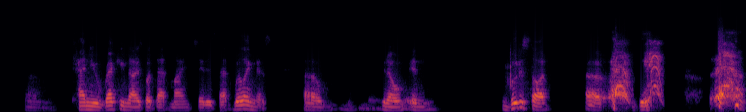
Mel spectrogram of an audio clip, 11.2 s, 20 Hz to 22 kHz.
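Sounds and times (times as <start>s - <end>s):
speech: 0.4s - 5.1s, 5.7s - 6.6s, 7.6s - 10.0s, 10.6s - 11.1s
person coughing caused by acid reflux: 9.0s - 10.0s, 10.7s - 11.1s.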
